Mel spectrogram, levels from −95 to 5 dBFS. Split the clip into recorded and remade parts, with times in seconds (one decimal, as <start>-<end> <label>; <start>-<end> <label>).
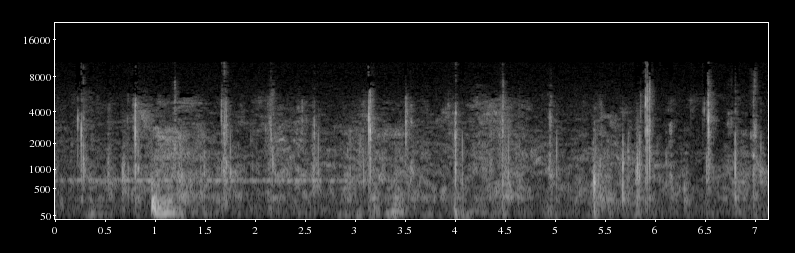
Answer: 0.0-7.1 recorded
